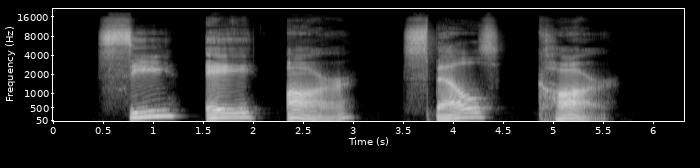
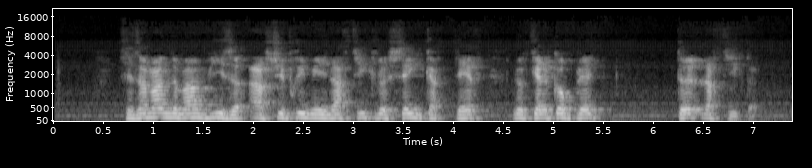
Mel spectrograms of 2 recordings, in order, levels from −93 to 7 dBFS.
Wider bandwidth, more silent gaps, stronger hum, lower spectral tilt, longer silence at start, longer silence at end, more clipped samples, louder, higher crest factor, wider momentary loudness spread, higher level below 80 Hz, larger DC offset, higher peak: first, 16.5 kHz vs 7 kHz; neither; neither; second, -4 dB/octave vs -8.5 dB/octave; second, 0.5 s vs 0.75 s; first, 0.85 s vs 0.35 s; neither; first, -17 LUFS vs -20 LUFS; about the same, 20 dB vs 20 dB; first, 14 LU vs 11 LU; about the same, -50 dBFS vs -52 dBFS; neither; about the same, 0 dBFS vs -2 dBFS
